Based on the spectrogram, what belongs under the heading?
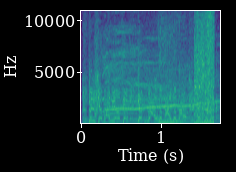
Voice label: gibberish explosion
